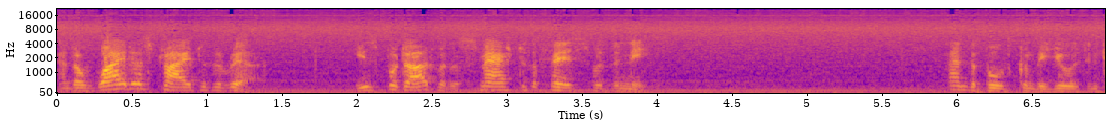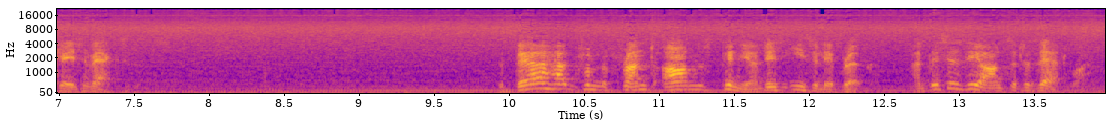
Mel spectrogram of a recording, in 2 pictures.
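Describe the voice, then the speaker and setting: Brisk British 1940s newsreel narrator. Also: male voice, fairly high pitch, sing-song, bright, forceful tone, rough recording. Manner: brisk, clipped, wryly matter-of-fact. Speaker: training film narrator. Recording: old film soundtrack with faint hiss.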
